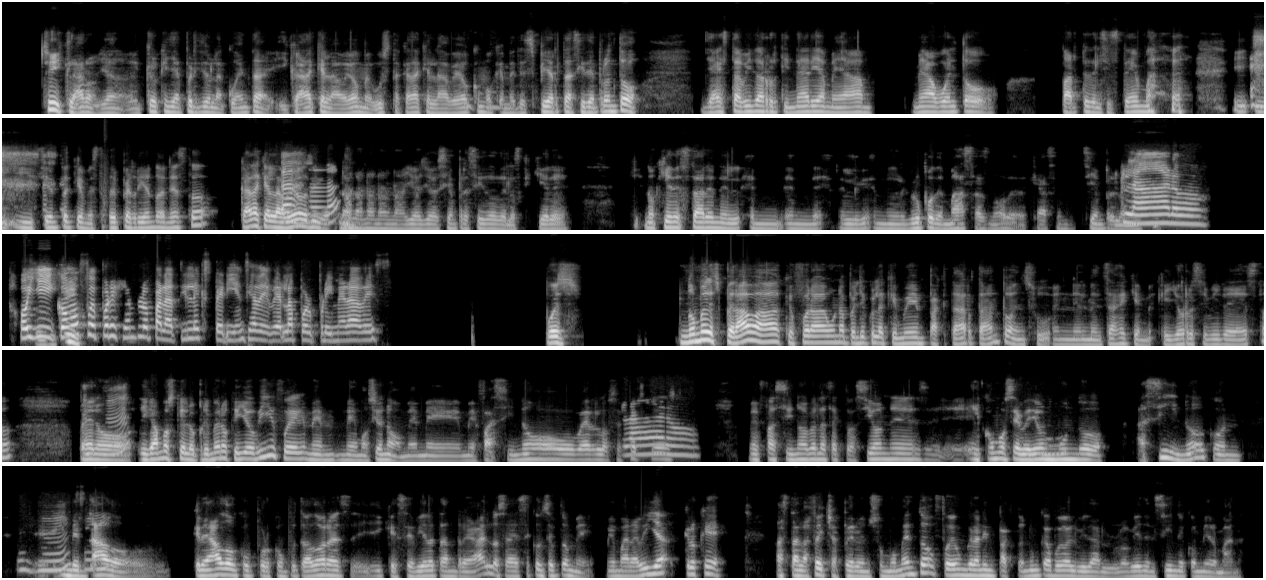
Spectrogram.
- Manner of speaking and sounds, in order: chuckle; tapping
- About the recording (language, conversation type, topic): Spanish, unstructured, ¿Cuál es tu película favorita y por qué te gusta tanto?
